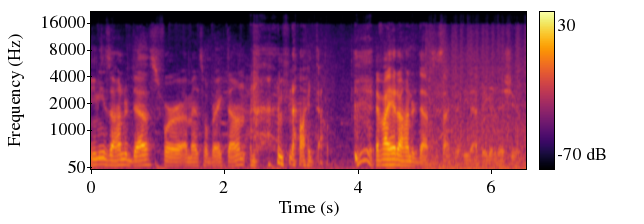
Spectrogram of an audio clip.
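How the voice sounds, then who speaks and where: A man at a fairly quick pace, with ordinary pitch variation, big swings in loudness and noticeable background noise. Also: medium pitch for a man. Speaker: gaming streamer. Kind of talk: live gameplay commentary. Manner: casual, stammering over words.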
